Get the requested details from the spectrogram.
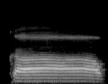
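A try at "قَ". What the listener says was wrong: নয়, এটা কফ, নক্তাওয়ালা কফ। কও। আচ্ছা, এখানে আপনি এটা কফ হয়ে যাওয়ার কফ পড়লেন, এটা কফ হবে না। কফ ও যাবার কও পড়েন।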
